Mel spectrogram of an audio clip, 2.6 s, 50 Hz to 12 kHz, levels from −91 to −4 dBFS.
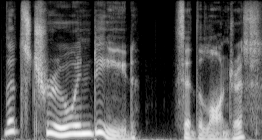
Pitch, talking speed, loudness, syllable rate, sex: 145 Hz, 135 wpm, -14 LUFS, 3.7 syllables/s, male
